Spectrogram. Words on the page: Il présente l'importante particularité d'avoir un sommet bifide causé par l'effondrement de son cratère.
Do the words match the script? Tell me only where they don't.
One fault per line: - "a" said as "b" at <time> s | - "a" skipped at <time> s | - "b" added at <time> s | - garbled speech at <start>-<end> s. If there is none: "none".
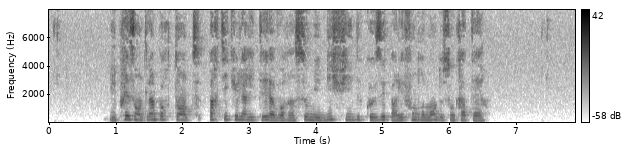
none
